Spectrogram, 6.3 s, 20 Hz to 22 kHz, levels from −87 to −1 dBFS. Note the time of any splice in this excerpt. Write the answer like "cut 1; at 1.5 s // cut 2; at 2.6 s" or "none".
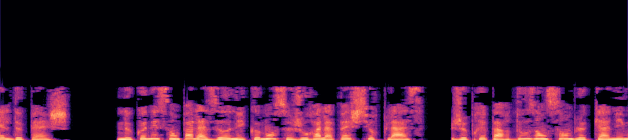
cut 1; at 1.1 s

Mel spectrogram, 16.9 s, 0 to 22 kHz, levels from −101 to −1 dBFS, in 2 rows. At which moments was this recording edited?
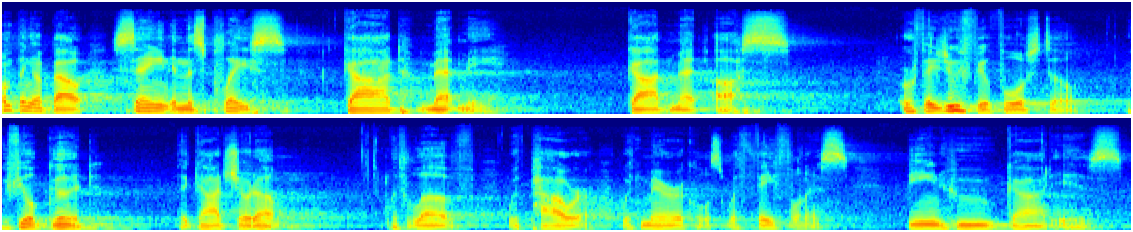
cut 1; at 6.6 s

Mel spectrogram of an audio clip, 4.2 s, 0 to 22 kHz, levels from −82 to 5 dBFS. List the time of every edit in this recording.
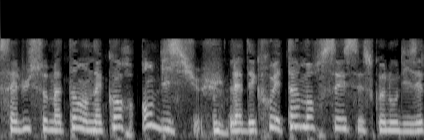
cut 1; at 2.3 s

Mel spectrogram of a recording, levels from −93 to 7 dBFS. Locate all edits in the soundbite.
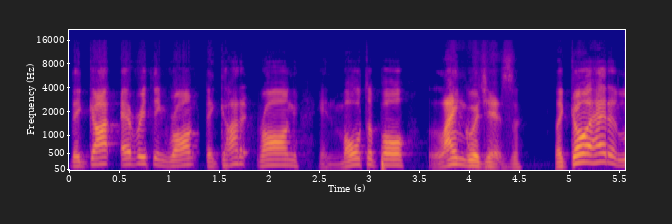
cut 1; at 1.3 s

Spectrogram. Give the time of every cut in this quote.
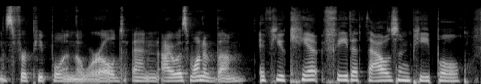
cut 1; at 2.5 s

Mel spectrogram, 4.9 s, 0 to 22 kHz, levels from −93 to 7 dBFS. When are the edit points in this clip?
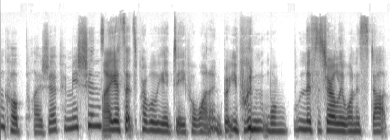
cut 1; at 1.3 s

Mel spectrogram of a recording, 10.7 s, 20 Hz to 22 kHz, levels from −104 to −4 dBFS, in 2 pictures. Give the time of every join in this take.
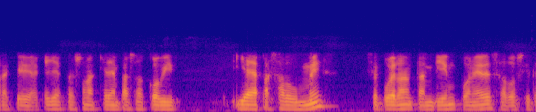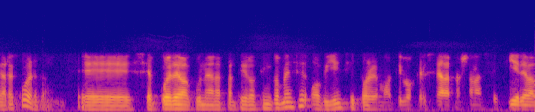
cut 1; at 6.0 s

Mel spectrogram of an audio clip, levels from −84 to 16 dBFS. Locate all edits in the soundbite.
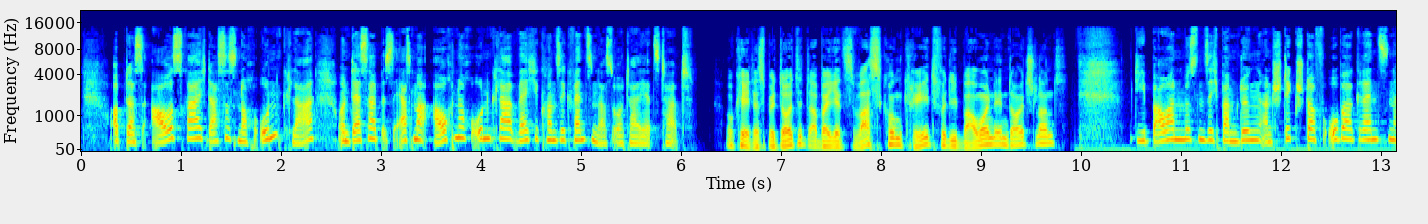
cut 1; at 1.3 s // cut 2; at 10.5 s

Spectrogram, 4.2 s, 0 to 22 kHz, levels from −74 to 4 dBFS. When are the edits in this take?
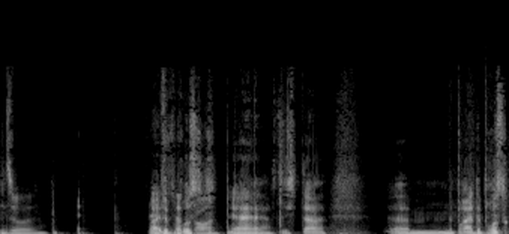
none

